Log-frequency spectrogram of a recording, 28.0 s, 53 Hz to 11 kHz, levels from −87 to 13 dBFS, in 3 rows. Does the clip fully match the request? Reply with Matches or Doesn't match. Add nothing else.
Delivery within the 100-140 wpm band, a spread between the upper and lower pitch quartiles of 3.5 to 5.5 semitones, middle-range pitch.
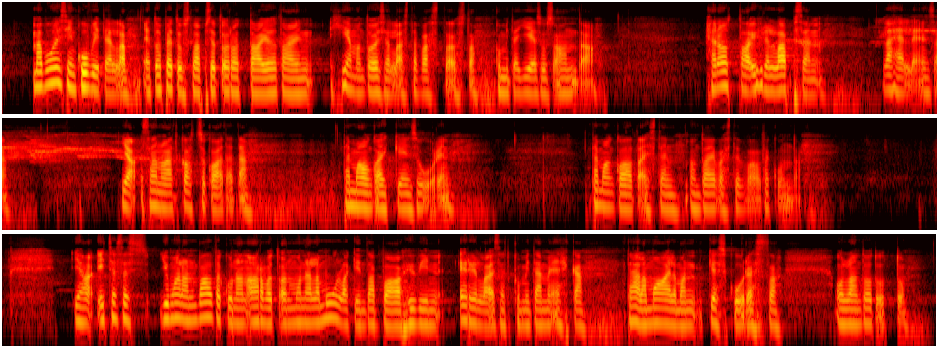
Doesn't match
